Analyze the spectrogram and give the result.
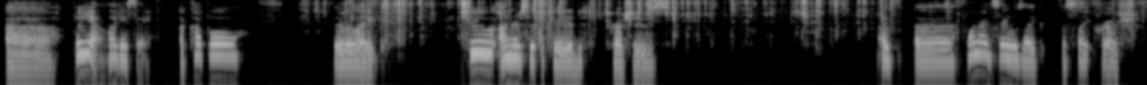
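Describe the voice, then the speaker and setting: A woman in her thirties chatting in a soft, rambling way, full of fillers and self-corrections, as an ASMR host. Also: medium pitch, animated, takes it slowly, creaky, long pauses. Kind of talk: rambling personal chat. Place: quiet room at a craft table.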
